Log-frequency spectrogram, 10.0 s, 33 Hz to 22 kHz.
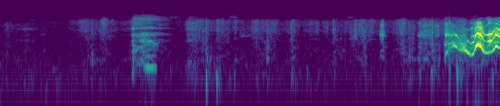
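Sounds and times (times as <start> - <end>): child's wavering vocal sound: 8.9 - 10.0.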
